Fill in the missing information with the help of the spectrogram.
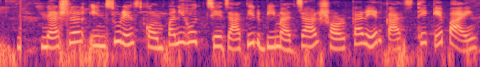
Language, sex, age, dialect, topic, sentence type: Bengali, female, <18, Northern/Varendri, banking, statement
